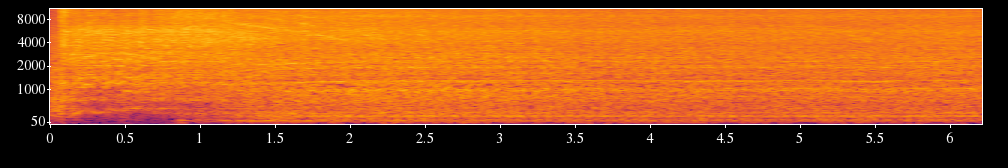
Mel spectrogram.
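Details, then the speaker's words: 1974 International Scout II, 304 V8, 727 Torqueflite automatic, dual exhaust, cast manifolds, under hood: catches quickly, settles into steady even burble with smooth throttle blips; normal cold start and revving. "We're going to go underneath the hood. We'll fire that 304 motor up, let you hear exactly what that sounds like next."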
